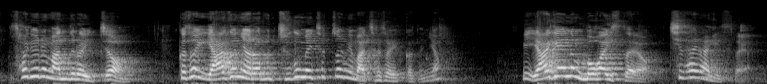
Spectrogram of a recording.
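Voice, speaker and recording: In a room with audible echo, a woman talks fairly quickly at a high pitch, her voice making very wide pitch swings. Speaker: health lecturer. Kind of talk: lecture.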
